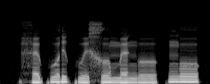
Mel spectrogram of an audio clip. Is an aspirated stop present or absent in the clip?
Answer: absent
